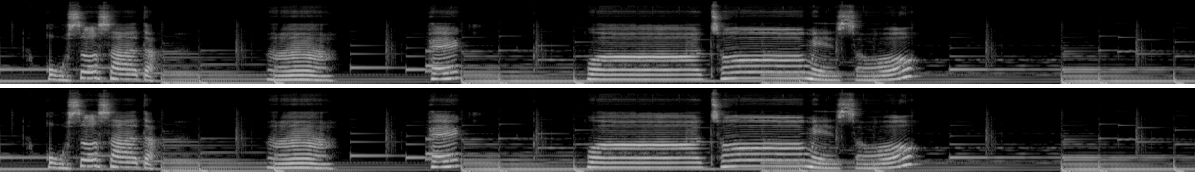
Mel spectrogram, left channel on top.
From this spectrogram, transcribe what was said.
옷을 사다. 백화점에서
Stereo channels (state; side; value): identical; both; correlation 1.00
